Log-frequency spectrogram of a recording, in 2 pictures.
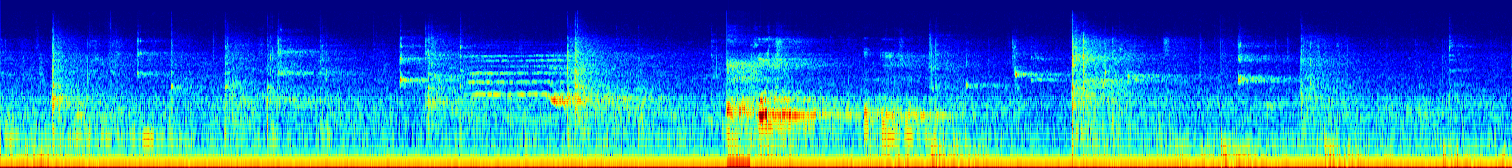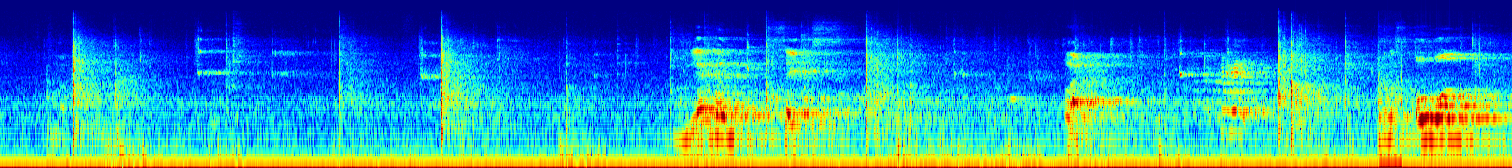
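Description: Badminton rallies: sharp racket strikes on the shuttlecock at irregular intervals, with short high squeaks that cluster about two-thirds of the way through and near the end.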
